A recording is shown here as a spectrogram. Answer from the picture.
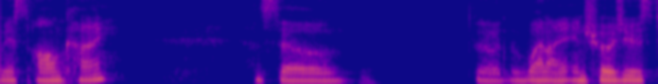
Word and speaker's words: Aung Khaing: names are quite unique and quite difficult to pronounce so my name is Ahn Chi and so when I introduced to like a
